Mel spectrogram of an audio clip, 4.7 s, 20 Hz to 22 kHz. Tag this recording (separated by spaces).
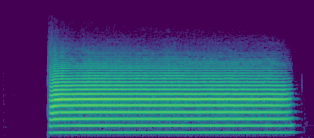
good-sounds G3 trumpet single-note neumann-U87 multisample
